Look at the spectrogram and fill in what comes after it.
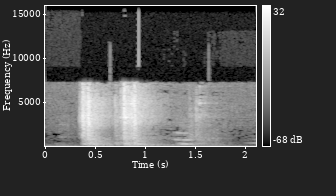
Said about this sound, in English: The door, Professor. Very well.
